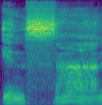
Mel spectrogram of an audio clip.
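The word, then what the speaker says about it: إنسان: So insan, if you listen to the pronunciation, say it slow. Insan. In. There's no vowel given to that first nun or that first n. But there is a vowel given to that letter sin.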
